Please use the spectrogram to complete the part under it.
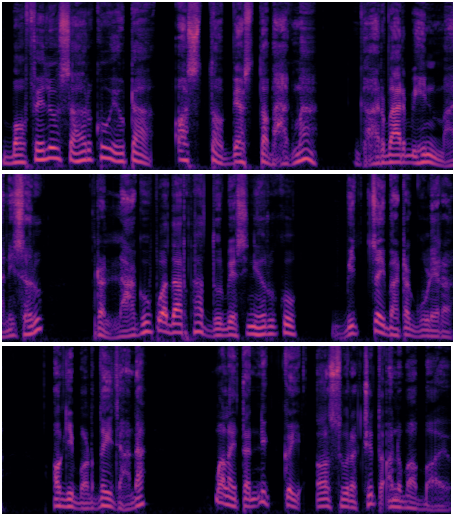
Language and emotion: Nepali, fearful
